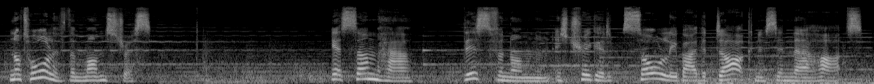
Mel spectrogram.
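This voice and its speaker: An actress playing a learned woman who calmly explains old magic in a game cutscene. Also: mid-range voice, close to an everyday voice. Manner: explanatory, composed. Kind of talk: video game cutscene acting. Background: orchestral music.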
